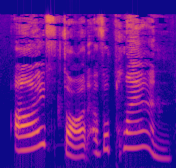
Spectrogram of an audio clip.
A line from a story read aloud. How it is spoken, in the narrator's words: Finally, Raggedy Ann cried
